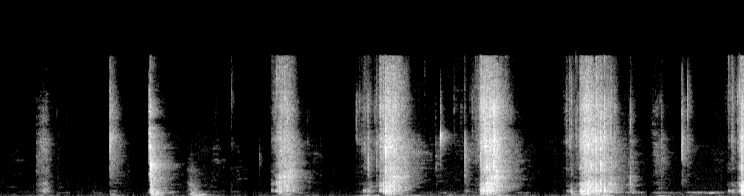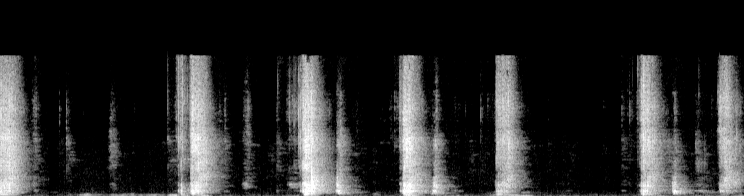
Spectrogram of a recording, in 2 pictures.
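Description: Kitchen knife slicing through a bunch of fresh chivai greens on a plastic chopping board: short crunchy strokes, roughly one a second, with a brief pause midway.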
